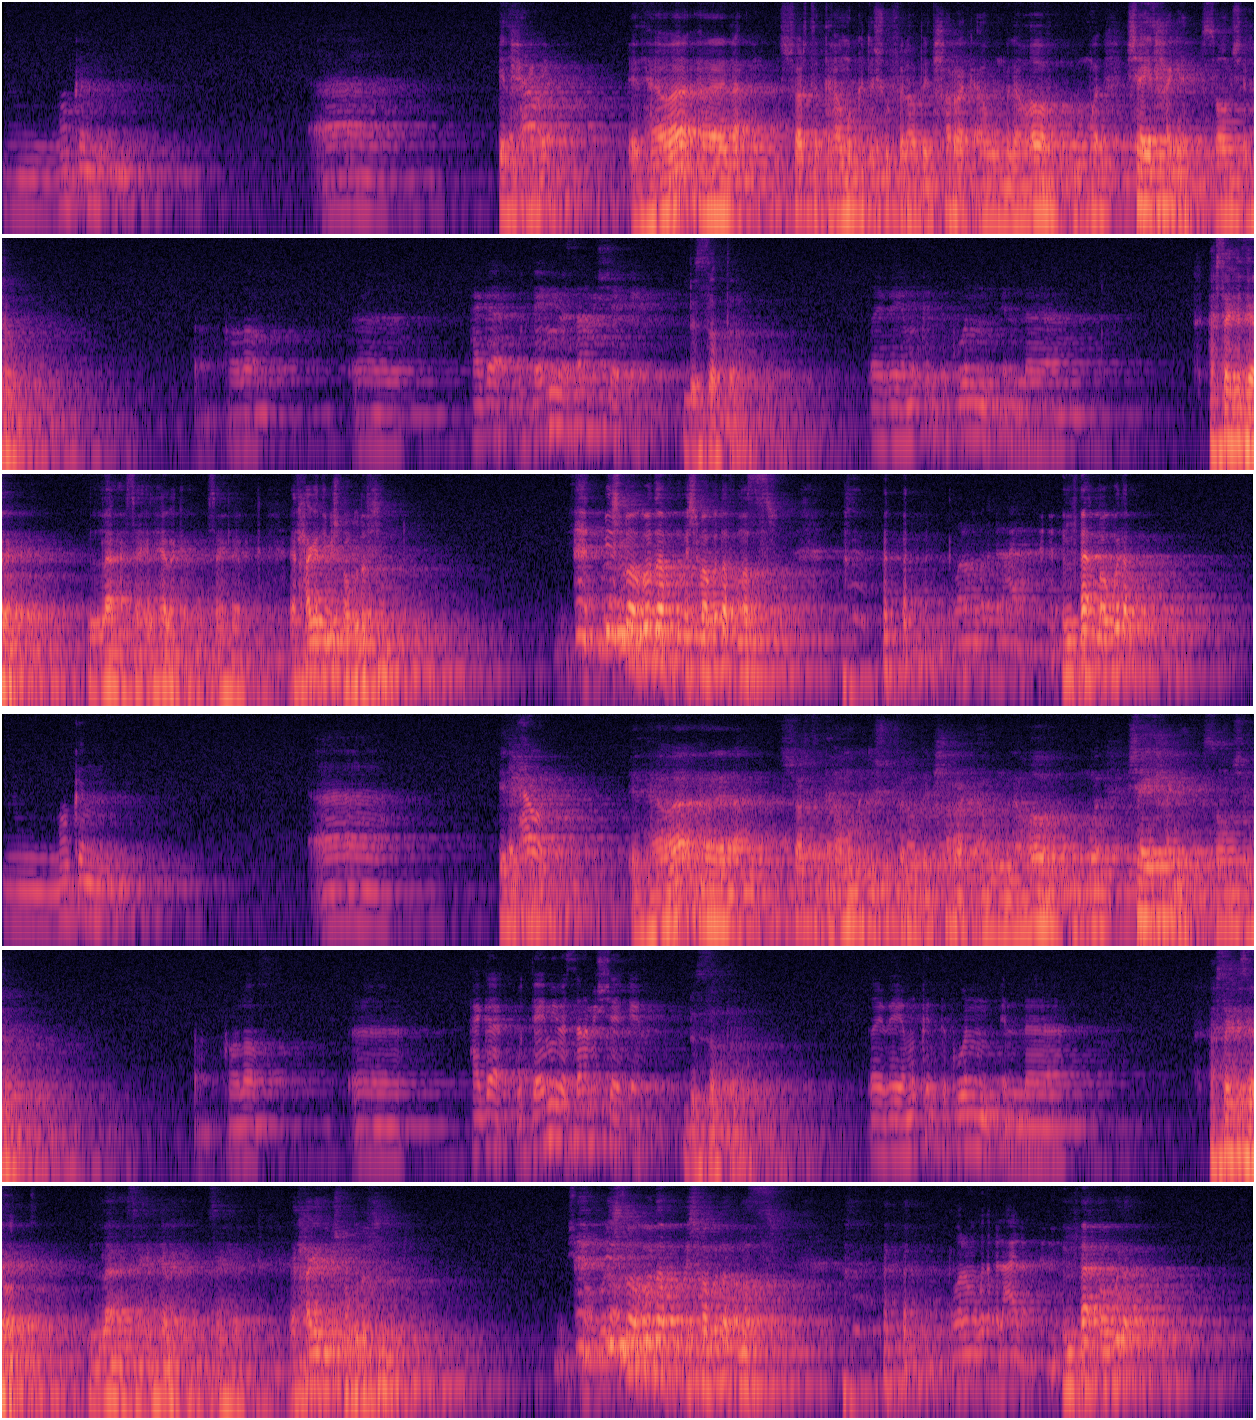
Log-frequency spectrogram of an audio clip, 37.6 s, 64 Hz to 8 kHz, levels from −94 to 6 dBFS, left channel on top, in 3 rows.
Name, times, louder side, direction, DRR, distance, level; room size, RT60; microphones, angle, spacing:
voice 1, 0.0-1.3 3.1-4.0 5.0-5.5 14.4-15.1 16.0-16.5 17.2-19.1 21.2-23.2 25.0-25.2 27.9-28.1 30.6-31.5 34.5-35.5, right 4 dB, 60° right, 6 dB, 0.4 m, -36 dB
voice 2, 5.0-5.5 6.3-7.4 7.7-12.7 19.3-20.0 24.6-25.1 25.9-27.5 27.9-28.9 30.8-33.9 35.4-36.3, left 2 dB, 80° left, 4 dB, 0.6 m, -25 dB
8.5 x 6.5 x 2.2 m, 2.3 s
head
